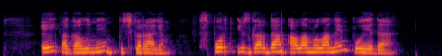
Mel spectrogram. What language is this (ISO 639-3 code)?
chm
